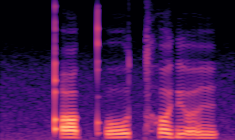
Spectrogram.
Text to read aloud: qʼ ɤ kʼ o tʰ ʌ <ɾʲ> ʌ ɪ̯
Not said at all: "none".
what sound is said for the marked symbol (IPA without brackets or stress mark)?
ɾʲ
